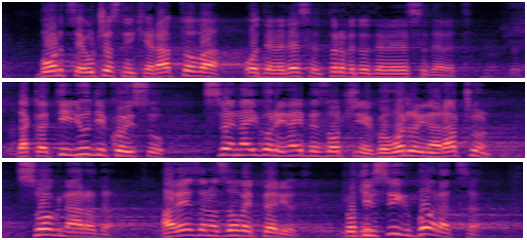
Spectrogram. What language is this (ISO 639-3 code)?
srp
